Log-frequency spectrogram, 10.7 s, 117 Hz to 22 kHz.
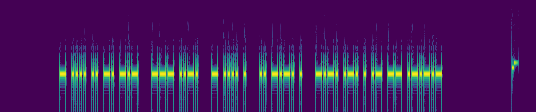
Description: Morse code, heard as a keyed tone, about 30 wpm, 700 Hz. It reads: THINK OF THE ICE CREAM.
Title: Sentences from Top 1500 Words 30wpm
